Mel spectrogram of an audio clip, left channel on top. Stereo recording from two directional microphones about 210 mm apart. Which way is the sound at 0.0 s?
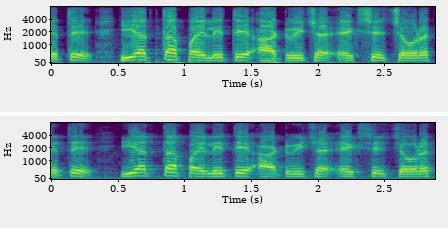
35° left (ahead or behind).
